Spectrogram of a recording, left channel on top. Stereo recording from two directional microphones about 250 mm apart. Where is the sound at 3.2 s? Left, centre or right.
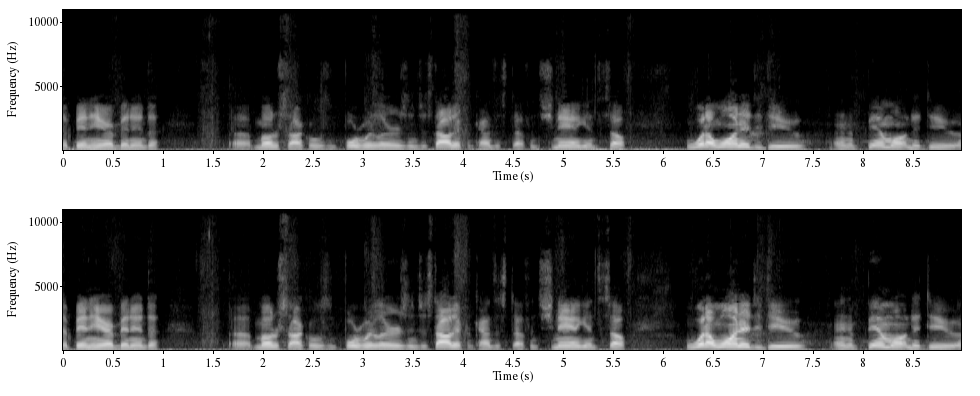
Right.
